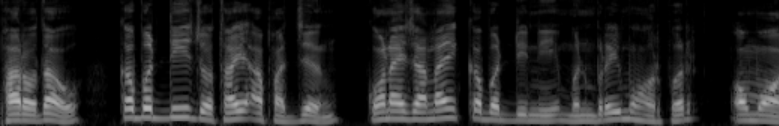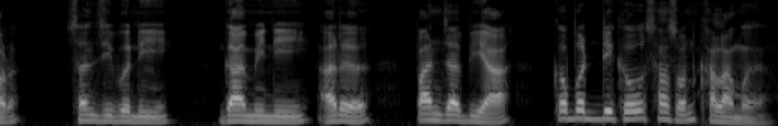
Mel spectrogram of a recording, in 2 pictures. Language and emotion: Bodo, neutral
